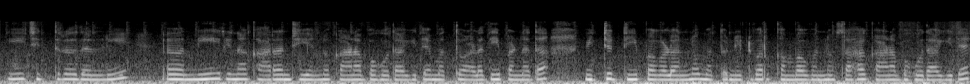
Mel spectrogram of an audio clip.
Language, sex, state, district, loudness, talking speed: Kannada, female, Karnataka, Dakshina Kannada, -16 LUFS, 80 wpm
